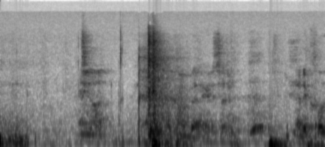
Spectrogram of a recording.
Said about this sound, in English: I got to close this door. Hang on.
